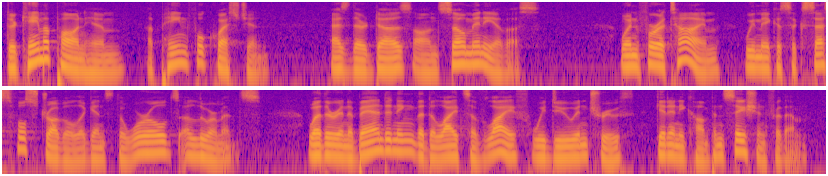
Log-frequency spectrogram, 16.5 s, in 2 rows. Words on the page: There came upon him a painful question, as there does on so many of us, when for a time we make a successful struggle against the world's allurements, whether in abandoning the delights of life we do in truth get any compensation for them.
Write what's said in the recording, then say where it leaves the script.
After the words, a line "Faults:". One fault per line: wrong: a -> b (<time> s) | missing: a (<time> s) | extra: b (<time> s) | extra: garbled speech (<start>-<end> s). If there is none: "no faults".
There came upon him a painful question, as there does on so many of us, when for a time we make a successful struggle against the world's allurements, whether in abandoning the delights of life we do in truth get any compensation for them.
Faults:
no faults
